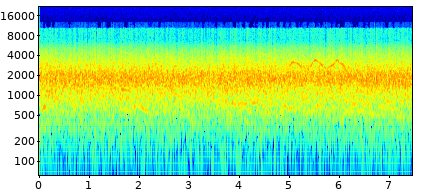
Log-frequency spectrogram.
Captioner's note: audience applauding; audience whistling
